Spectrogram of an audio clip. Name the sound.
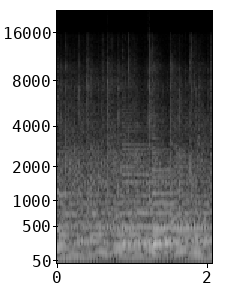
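audience applauding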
